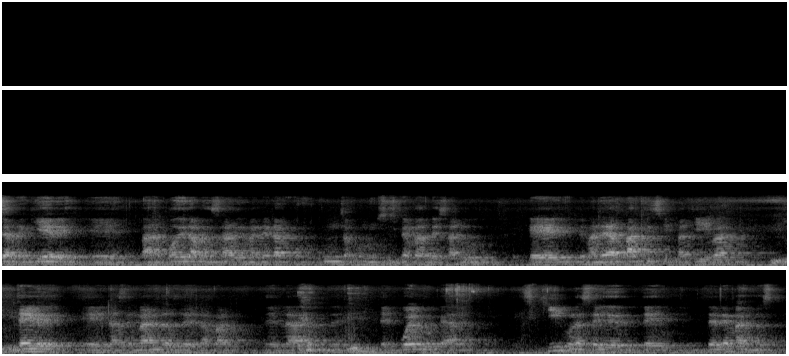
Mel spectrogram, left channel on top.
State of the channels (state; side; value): silent; left; digital silence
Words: requiere para poder avanzar de manera conjunta con un sistema de salud que de manera participativa integre las demandas del pueblo, que ha exigido una serie de demandas,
